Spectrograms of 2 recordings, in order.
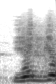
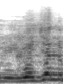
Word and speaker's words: यज्ञ: ज्ञा बोलो ना शुद्ध, यज्ञ बोलो, यज्ञ नहीं बोलेंगे, यजन बोलेंगे, यह बोलेंगे, ज बोलेंगे, न बोलेंगे।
